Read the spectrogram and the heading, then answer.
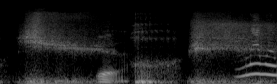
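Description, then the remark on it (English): A person fakes snoring with their voice: a few rasping inhaled snorts and breathy exhales, ending in a short voiced whine. “Do the fake this snore.”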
